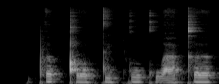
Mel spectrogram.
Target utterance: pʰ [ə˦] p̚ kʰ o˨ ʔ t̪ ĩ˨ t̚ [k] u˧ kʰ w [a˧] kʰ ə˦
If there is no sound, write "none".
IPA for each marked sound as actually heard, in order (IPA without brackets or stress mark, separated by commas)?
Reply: ə˦, k, a˨˩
